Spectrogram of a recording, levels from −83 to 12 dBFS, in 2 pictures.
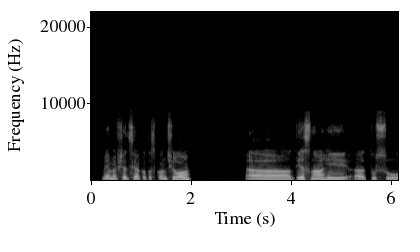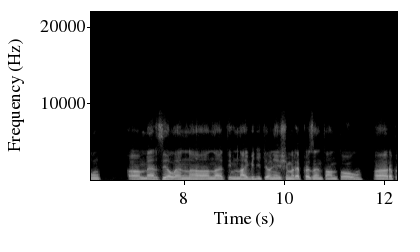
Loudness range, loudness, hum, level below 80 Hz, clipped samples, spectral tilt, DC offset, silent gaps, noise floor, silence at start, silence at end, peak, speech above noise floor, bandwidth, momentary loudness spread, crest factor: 3 LU; -26 LUFS; none; -68 dBFS; under 0.1%; -6.5 dB/octave; under 0.1%; none; -79 dBFS; 0.25 s; 0 s; -8 dBFS; 54 dB; 8.8 kHz; 9 LU; 18 dB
